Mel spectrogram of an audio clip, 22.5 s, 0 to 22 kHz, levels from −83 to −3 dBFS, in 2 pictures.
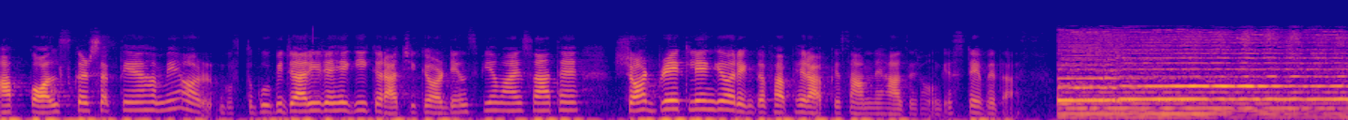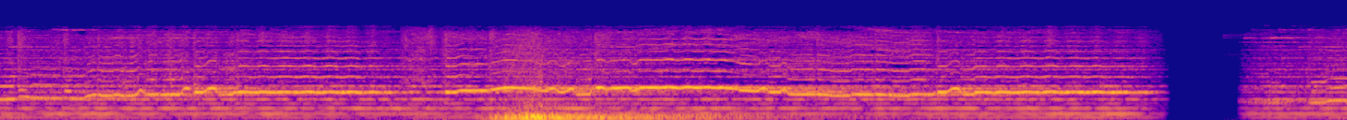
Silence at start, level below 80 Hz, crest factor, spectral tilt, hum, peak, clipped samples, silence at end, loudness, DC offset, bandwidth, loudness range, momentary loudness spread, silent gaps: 0 s; -34 dBFS; 20 dB; -4 dB/octave; none; -2 dBFS; under 0.1%; 0 s; -22 LUFS; under 0.1%; 10 kHz; 12 LU; 17 LU; 20.99-21.41 s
